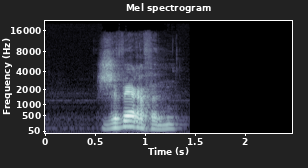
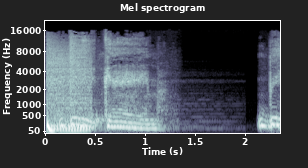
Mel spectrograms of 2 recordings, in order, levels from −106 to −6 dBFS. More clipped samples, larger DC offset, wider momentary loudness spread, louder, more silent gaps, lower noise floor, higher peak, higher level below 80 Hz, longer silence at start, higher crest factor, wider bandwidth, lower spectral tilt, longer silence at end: neither; neither; first, 20 LU vs 14 LU; second, -23 LUFS vs -17 LUFS; neither; first, -71 dBFS vs -65 dBFS; second, -6 dBFS vs 0 dBFS; second, -82 dBFS vs -30 dBFS; first, 0.55 s vs 0 s; about the same, 22 dB vs 18 dB; about the same, 15 kHz vs 16.5 kHz; about the same, -4.5 dB/octave vs -4.5 dB/octave; first, 1.2 s vs 0 s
